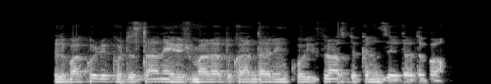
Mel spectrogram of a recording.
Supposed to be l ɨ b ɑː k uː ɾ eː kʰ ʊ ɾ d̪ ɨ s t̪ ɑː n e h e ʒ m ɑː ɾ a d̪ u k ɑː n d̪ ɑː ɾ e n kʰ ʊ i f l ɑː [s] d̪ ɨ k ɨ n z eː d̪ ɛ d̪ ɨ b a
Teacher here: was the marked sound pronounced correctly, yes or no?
yes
